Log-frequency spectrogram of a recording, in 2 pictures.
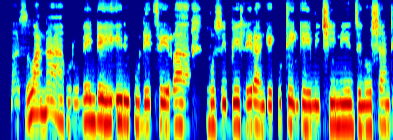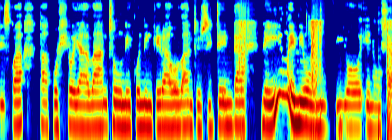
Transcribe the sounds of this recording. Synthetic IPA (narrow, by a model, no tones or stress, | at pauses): mazuʋanaɦurume̞nde̞iɾikuɗe̞t͡se̞ramuʐibʱeɮe̞ɾaŋɡe̞kute̞ŋɡe̞mit͡ʃinid͡zino̞ʃandiswapakuɬo̞jaʋantʰune̞kuniŋɡiɾawo̞ʋantʰuʐite̞ndane̞imwe̞niwomid͡zijo̞inouʃan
